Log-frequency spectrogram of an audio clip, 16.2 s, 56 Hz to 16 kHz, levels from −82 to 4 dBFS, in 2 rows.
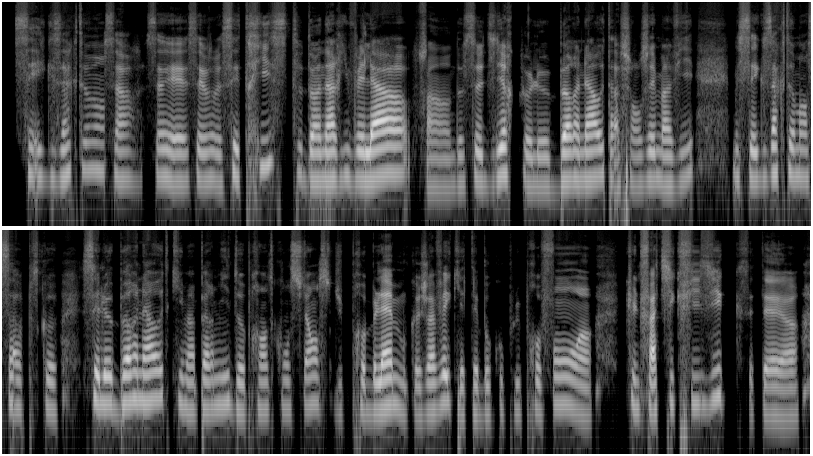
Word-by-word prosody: C'est 200 -2 -5
exactement 205 +5 -7
ça. 185 -3 -4
C'est 175 -3 -1
c'est 175 -1 -3
v 180 -2 -6
c'est 200 +3 -2
triste 245 -2 -5
d'en 180 -1 +1
arriver 180 0 +3
là, 205 +3 +9
enfin, 150 0 -6
de 165 - -10
se 175 +3 -5
dire 180 +4 +2
que - - -8
le 160 0 -4
burn-out 180 +4 +4
a 180 - -2
changé 170 +2 -3
ma 165 -2 -1
vie. 180 +6 -10 0.4
Mais - - -10
c'est 185 - -1
exactement 195 +1 -1
ça 180 -2 -2
parce - - -14
que 175 -2 -6 0.2
c'est 210 - +1
le 200 0 +2
burn-out 210 +3 +3
qui 200 -2 -10
m'a 170 -1 -3
permis 185 +3 -3
de 170 -3 -4
prendre 170 +1 -6
conscience 190 +2 -4
du 160 - -14
problème 175 +2 +3
que 155 0 -7
j'avais, 165 +6 +1
qui - - -8
était 155 +1 -7
beaucoup 155 +3 -12
plus 165 0 -17
profond 175 -1 -2 0.3
qu'une 190 -3 -6
fatigue 175 +4 +3
physique. 205 +3 -4
C'était, 150 -1 -1
heu, 145 +1 -1
180 Hz, 190 wpm, -23 LUFS, 170-200 Hz, 0.4 s, là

